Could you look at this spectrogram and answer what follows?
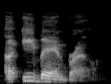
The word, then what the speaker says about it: Eban Brown: Eban Brown.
